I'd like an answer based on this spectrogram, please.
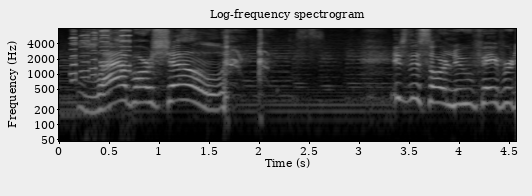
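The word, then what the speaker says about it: L'Arachel: People were wondering how to pronounce her name. It's Lab Marshelle.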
